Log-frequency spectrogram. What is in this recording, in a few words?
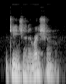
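"degeneration", British English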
